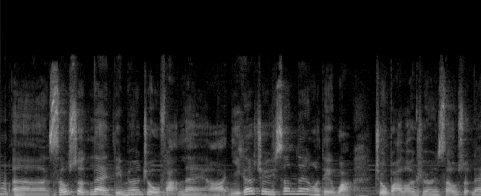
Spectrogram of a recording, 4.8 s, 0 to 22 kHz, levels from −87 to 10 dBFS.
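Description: Right near the end, from 4.13 to 4.21 s, there's a short burst of DAB burbling, short noise blips in single sub-bands from bit errors of a fraction of a percent slipping past error correction, probably across about eight corrupted frames.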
